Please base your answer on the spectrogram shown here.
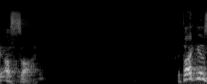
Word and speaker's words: Asad: It's not Asad, it's Assad.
